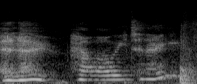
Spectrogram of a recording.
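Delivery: soft, hushed half-whisper. Greeting while someone nearby is asleep, half-whispering. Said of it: "I'm whispering because [name] is asleep".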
